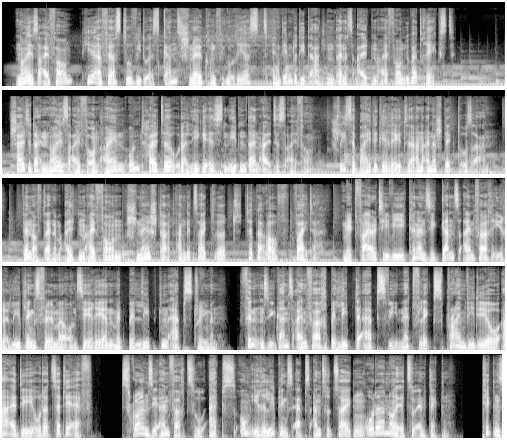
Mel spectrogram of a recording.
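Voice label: German Compilation Explainer Films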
